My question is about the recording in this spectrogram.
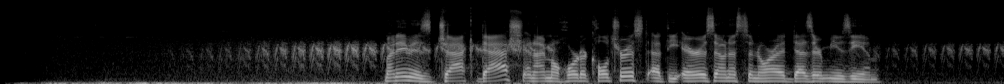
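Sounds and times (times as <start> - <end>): low outdoor rumble: 0.2 - 8.8
bird calling harsh notes: 1.5 - 10.0.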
